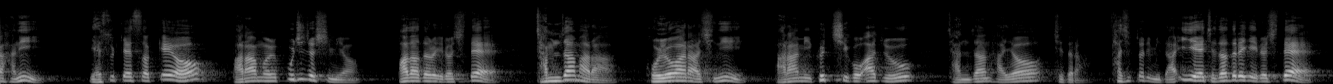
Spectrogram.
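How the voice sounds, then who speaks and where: A man preaching a sermon as a pastor, speaking expressively and growing emphatic when he quotes scripture. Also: on the high side. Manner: expressive, rising to emphatic when quoting Jesus.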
